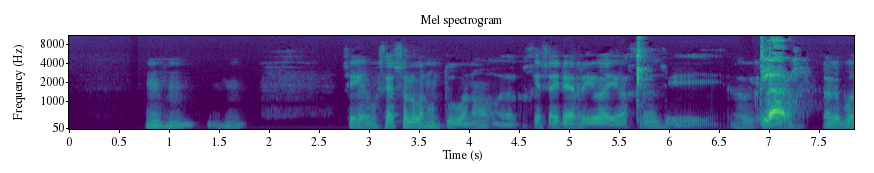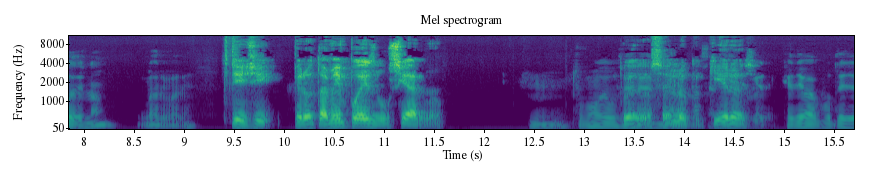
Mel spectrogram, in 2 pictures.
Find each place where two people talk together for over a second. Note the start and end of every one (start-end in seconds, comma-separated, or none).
13.3-14.8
